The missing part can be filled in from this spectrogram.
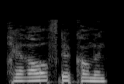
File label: "heraufgekommen", German; adjectives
